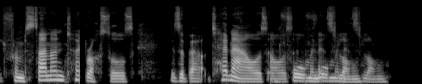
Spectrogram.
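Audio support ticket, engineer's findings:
Short concealed packet loss, 0.33–0.37 s and 3.01–3.07 s: brief smear and wobble where 20 ms, then 40 ms, of the call never reached the decoder. Receiver extended the prior sound, then cross-faded back. Spectrogram shows smeared, repeated harmonics, with no gap.

CD skip, 0.79–0.82 s: tick plus roughly 20 ms of silence, then the speech resumes from a different point. The laser jumped tracks on the disc spiral. Waveform shows a short flat gap with a discontinuity at each edge.

Doubled audio track, 2.70 s to end: a second full-band copy of the speech, about 5 dB quieter, trails about 0.3 s behind and starts abruptly. Likely cause is a slower second capture path or an out-of-step edit. Spectrogram shows identical patterns shifted in time, with no reverberant tail.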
